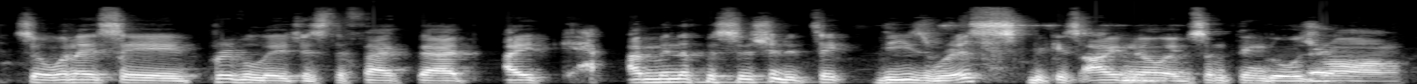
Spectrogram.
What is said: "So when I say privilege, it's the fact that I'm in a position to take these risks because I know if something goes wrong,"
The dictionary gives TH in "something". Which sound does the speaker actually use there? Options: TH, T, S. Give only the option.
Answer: TH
